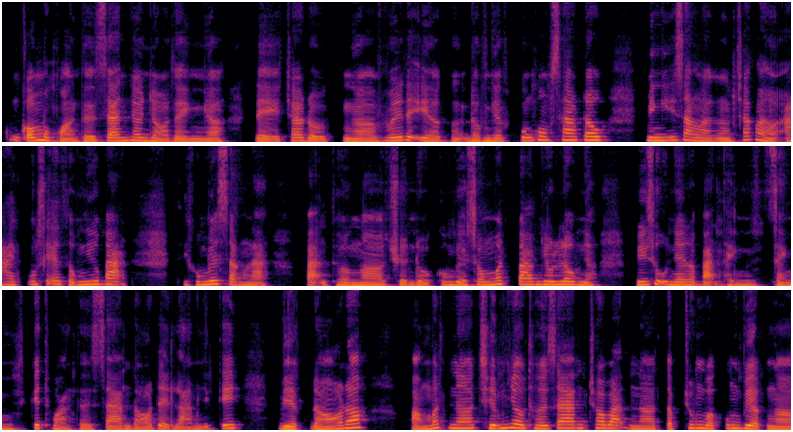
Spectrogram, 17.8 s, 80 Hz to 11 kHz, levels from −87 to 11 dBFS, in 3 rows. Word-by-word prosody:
cũng - - -9
có 230 - +5
một 260 0 +4
khoảng 180 -5 0
thời 185 -1 +1
gian 225 +5 +2
nho 240 -1 +1
nhỏ 205 -7 +1
dành, 180 -1 0
à, 175 0 -1 0.2
để 185 -5 0
trao 225 0 0
đổi 185 -5 0
ng 190 -1 0
với 235 +3 +2
lại, 260 - 0
ờ, 190 0 -2
đồng 195 0 0
nghiệp 200 0 0
cũng 235 -1 -1
không 280 - 0
sao 270 0 +1
đâu. 270 0 +4 0.3
Mình 235 -1 +2
nghĩ 245 +2 -1
rằng 260 -4 0
là 200 - 0
g 195 - -5
chắc 285 0 -4
là 220 -8 +1
ai 220 +3 -3
cũng 240 +3 -7
sẽ 250 +1 -3
giống 220 -2 -1
như 245 +2 +2
bạn. 250 -1 +1 0.4
Thì - - -6
không 220 +4 -1
biết 265 +2 +3
rằng 220 -6 -1
là 175 -2 -1 0.3
bạn 200 - 0
thường, 195 -2 +1
à, 185 -1 +1
chuyển 185 -1 -2
đổi 165 -3 0
công 210 +5 -1
việc 210 -4 +4
trong 215 +2 +1
mất 260 +2 +1
bao 240 -1 +4
nhiêu 235 0 +3
lâu 235 0 +4
nhỉ? 200 -4 +1 0.3
Ví 225 0 +2
dụ 245 - 0
như 215 -2 +2
là 210 - 0
bạn 200 -2 0
thành 175 -2 -2
dành 175 -4 -1 0.2
cái 255 - +1
thoảng 185 -8 -2
thời 170 -2 -2
gian 200 +3 -1
đó 180 0 -1
để 225 - +2
làm 165 0 -3
những 185 +2 -7
cái 255 +1 +1 0.3
việc 195 -1 +4
đó 195 +4 +2
đó, 295 +2 +5 0.4
khoảng 205 -2 +2
mất, 270 - +1
a, 255 0 +2
chiếm 250 -1 +4
nhiều 275 -2 +5
thời 240 -2 +1
gian 260 +1 +2
cho 265 -1 +2
bạn, 240 -6 +1
à, 195 0 0
tập 215 0 -2
trung 265 -1 +1
vào 235 - +3
công 250 0 0
việc, 235 -4 +5
ờ, 195 - 0
215 Hz, 300 wpm, -23 LUFS, 190-245 Hz, 0.4 s, có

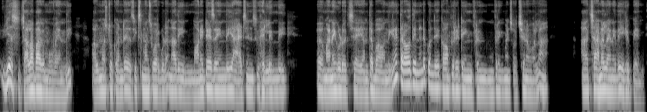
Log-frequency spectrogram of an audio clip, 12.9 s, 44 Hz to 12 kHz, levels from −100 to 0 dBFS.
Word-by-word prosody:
Yes! 220 -9 +6
చాలా 120 +5 +5
బాగా 125 -2 +5
మూవయింది. 105 -1 -5 0.5
ఆల్‌మోస్టొక 125 +2 -2
అంటే 120 +3 0 0.2
6 125 +1 +1
మంత్స్ 125 +1 +1
వరకు 120 -1 -1
గూడా 125 +3 -4
నాది 125 -1 0 0.3
మానిటైజ్ 125 +4 +3
అయింది 125 0 0
యాడ్‌సెన్స్ 120 +3 0
వెళ్ళింది. 120 +1 -1 0.7
ఆహ్, 125 - 0
మనీ 120 +2 +5
గూడా 125 -1 +1
వచ్చాయి 120 0 -1
అంతా 115 +4 0
బావుంది 110 0 -2
గానీ 255 +5 +3
తర్వాతేంటంటే 175 +2 +3
కొంచెం 150 -3 0
కాపీ 130 +2 -1
రైటింగ్ 125 -2 -1
ఇన్‌ఫ్రింగ్ 120 0 -3
ఇన్‌ఫ్రింగ్‌మెంట్స్ 115 -1 -4
వచ్చేయడం 115 +1 +2
వల్ల 125 +7 -5 0.9
ఆ 125 - 0
చానెలనేది 130 0 +2
ఎగిరిపోయింది. 95 -7 -8
125 Hz, 155 wpm, -26 LUFS, 115-130 Hz, 0.9 s, Yes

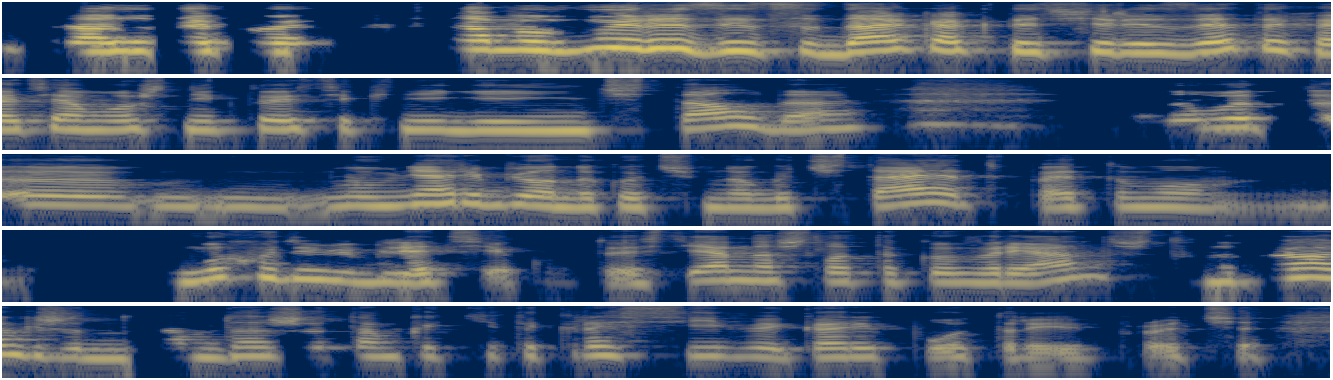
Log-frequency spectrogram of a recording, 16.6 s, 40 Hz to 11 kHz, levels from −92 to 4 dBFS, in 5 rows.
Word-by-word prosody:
Сразу 230 +1 +9
такое, 235 -2 +4 0.4
самовыразиться, 260 -3 +7
да, 230 +6 +8
как-то 245 -4 +2
через 215 -2 0
это, 260 +3 +4
хотя, 200 -1 -1
может, 200 +1 -6
никто 195 +1 -6
эти 200 0 -5
книги 190 -2 -5
и - - -3
не 185 0 -3
читал, 210 +6 -3
да? 210 +3 -6 0.8
Ну 205 +1 -8
вот, 235 +1 +1 0.2
ам, 200 -2 -3 0.5
н 195 - -8
у 195 - -4
меня 230 +4 +1
ребёнок 200 -7 -3
очень 175 0 -9
много 165 +1 -8
читает, 220 +7 -1
поэтому, 175 0 -8
м, 185 +2 -23 0.4
мы 245 +8 -2
ходим 245 -3 -2
в - - -3
библиотеку. 185 -1 -4
То - - -13
есть 175 - -12
я 220 +1 +1
нашла 210 -2 -5
такой 190 0 -9
вариант, 190 +10 -3
что, - - -16
ну 195 - -7
как 265 -2 +2
же, 195 -3 -8
ну, 185 - -7 0.2
там, 200 - -9
даже, 220 0 -7
там, 220 -1 -8
какие-то 220 +1 -16
красивые, 220 -4 -9
Гарри 205 +1 -3
Поттеры 95 -2 -10
и 95 - -14
прочее. - - -12
210 Hz, 190 wpm, -21 LUFS, 190-235 Hz, 0.8 s, Сразу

